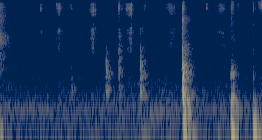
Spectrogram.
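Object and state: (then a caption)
Kinetic sand being cut and crumbled. A palm-sized molded solid orange kinetic sand turtle, held between fingers with long white-painted nails, is cut and scraped with a small craft knife, then broken and crumbled by the fingers. Quiet, soft, dry crunches and gritty scrapes with a bright grainy hiss come in an irregular series of about ten short bursts, each dying away almost at once.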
